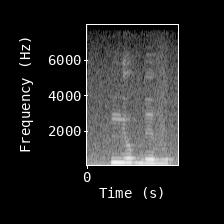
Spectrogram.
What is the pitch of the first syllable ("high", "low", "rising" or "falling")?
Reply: high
